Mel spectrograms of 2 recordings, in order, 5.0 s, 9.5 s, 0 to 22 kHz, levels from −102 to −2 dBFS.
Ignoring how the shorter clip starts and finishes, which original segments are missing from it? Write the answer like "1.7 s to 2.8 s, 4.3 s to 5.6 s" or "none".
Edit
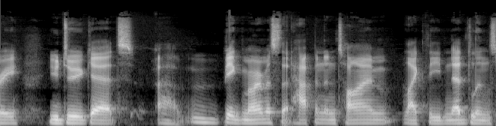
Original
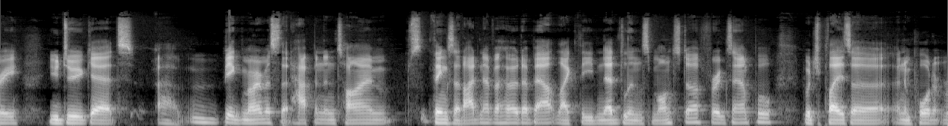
4.0 s to 5.6 s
